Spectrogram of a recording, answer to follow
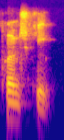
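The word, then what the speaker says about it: pączki: pki oh okay pki yeah P yeah they're pronounced punchki are they fried or baked they fried oh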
